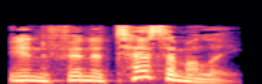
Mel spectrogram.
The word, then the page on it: infinitesimally: British English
